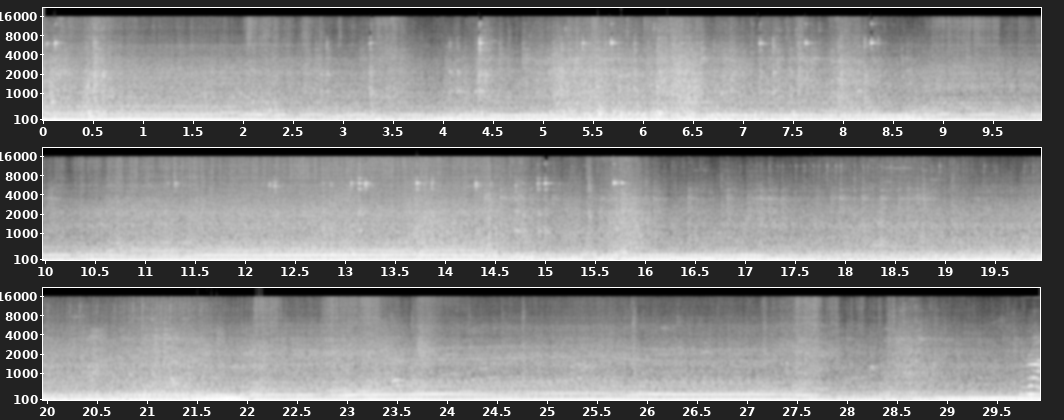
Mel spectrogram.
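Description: A bus engine rumbles and hums steadily, rising and falling in pitch as the bus moves.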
